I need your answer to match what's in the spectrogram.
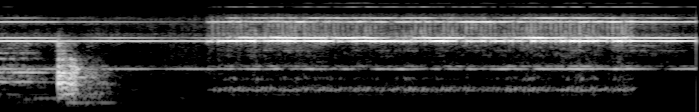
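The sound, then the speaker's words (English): A telephone bell rings in one sustained, shrill metallic burst lasting about two seconds, preceded by a short clunk. No one speaks. “Saved by the bell.”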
